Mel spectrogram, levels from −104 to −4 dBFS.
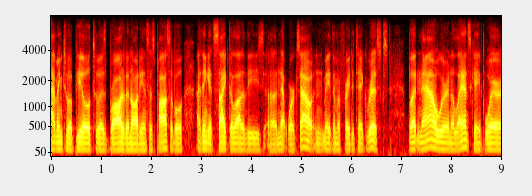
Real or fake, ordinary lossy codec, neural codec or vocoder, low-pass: real; Opus, 16 kbps; none; 7.2 kHz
